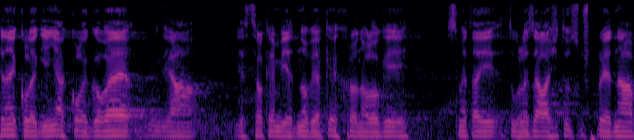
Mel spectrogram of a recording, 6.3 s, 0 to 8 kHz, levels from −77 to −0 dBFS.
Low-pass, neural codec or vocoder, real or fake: 7.2 kHz; none; real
